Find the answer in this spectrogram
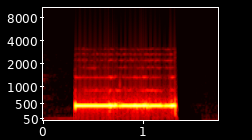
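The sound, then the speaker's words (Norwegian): A single steady electronic telephone ringback tone, about one second long, clear and fairly loud, with no voices over it, the kind heard while waiting for a call to connect. “Eh, ringer du noen? Nei. Jeg hører jo ringelyder.”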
